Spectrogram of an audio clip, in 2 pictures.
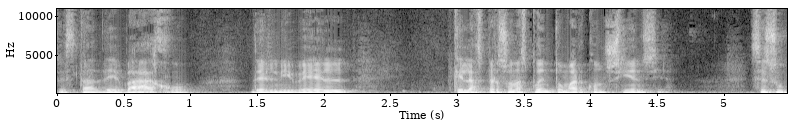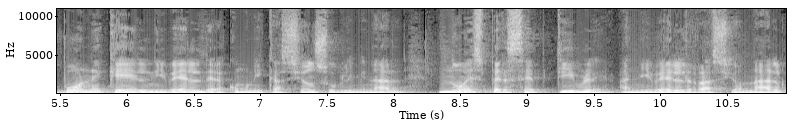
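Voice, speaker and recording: A communication instructor gives a recorded lecture, explaining things patiently and moving his pitch up and down as a demonstration. His voice is mellow.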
